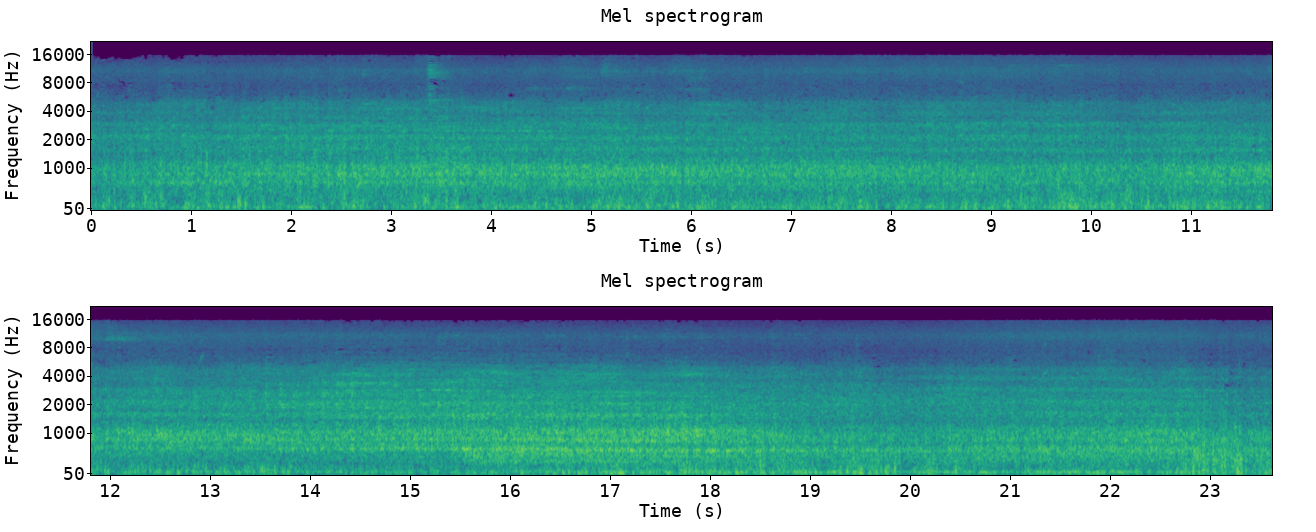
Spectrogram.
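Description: Container freight train wagons rolling over a steel girder railway bridge: a steady rumble and clatter of wheels on the rails. A higher-pitched ringing tone swells louder about two-thirds of the way through, then eases.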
